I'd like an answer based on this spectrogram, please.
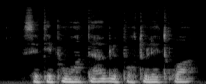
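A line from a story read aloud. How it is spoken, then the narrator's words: Murmuring. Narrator (French): murmurai-je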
